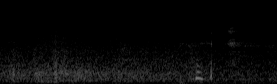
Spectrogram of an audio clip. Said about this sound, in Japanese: 夜の海って静かでいいですね。聞こえるのは心地いい波の音だけ。落ち着くな。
